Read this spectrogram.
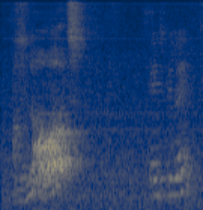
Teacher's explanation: denying somebody it goes on the negative particle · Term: nucleus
